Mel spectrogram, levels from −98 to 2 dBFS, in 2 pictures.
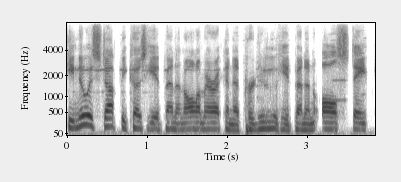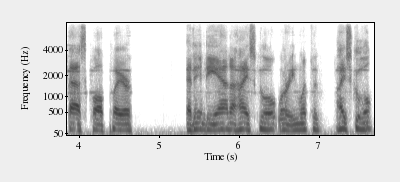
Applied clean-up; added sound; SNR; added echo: neural diffusion model UNIVERSE++.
